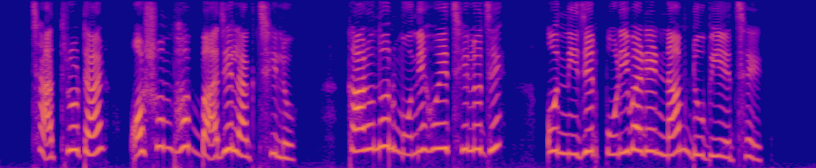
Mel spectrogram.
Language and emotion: Bengali, sad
